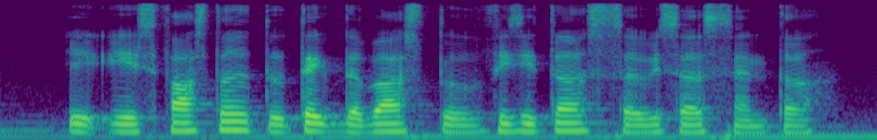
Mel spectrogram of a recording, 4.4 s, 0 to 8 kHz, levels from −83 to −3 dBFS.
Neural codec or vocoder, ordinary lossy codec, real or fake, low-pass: none; none; real; 7.2 kHz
